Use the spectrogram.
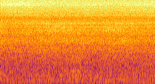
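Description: An airbrush sprays paint while rendering water droplets on a rose, giving a continuous, even airy hiss that holds steady throughout with no voices.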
